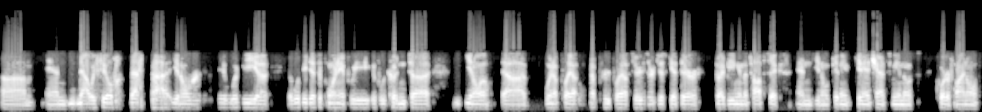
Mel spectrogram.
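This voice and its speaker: A man giving casual, halting interview answers as a hockey player. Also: on the low side, level tone, dry recording, dull audio. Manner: hesitant, halting, frequent you-knows. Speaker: professional ice hockey player being interviewed.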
